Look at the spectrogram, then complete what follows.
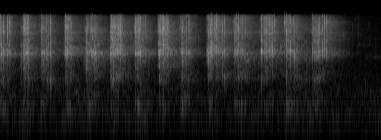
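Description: Hand salt grinder being twisted, grinding salt: a quick, even run of dry crunching clicks, about four or five a second, that stops near the end.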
